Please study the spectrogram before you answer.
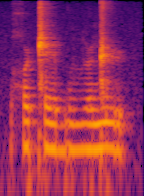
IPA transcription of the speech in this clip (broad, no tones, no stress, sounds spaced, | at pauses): χ y ǁ e b u ʎ ø ŋ͡ǁ y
